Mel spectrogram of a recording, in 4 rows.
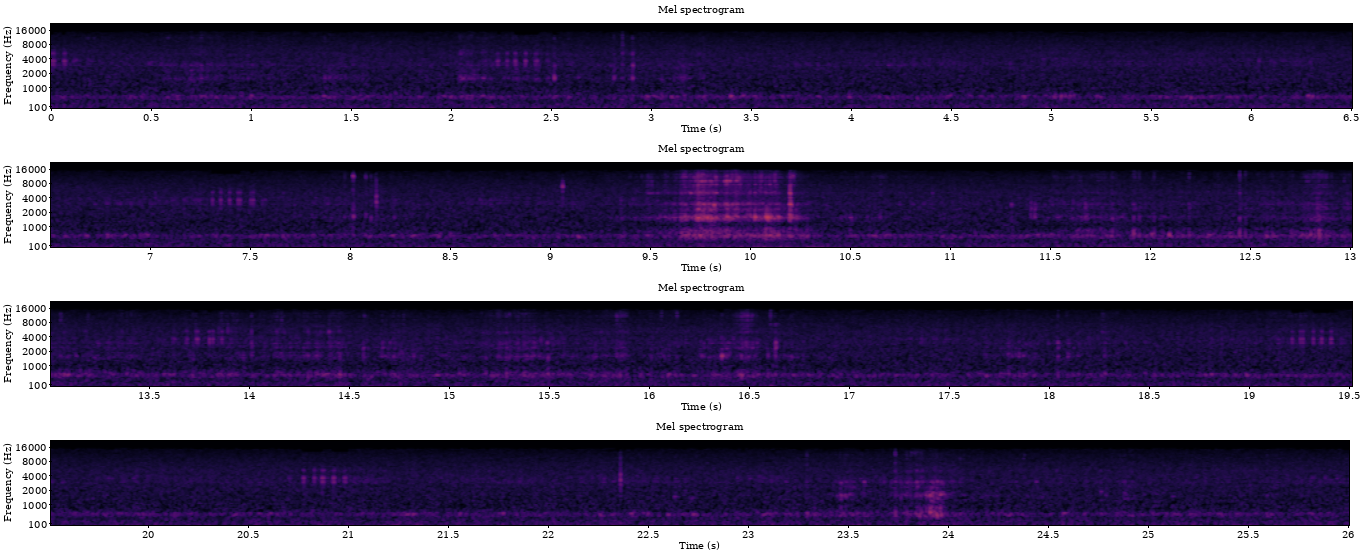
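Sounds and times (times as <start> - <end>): underwater clicks and ticks: 0.0 - 3.8, 6.0 - 8.4, 9.0 - 16.9, 19.0 - 19.6, 20.7 - 21.4, 22.2 - 25.2
underwater stream hum: 0.0 - 26.0.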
